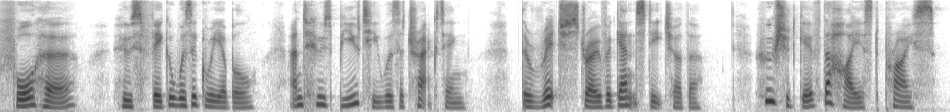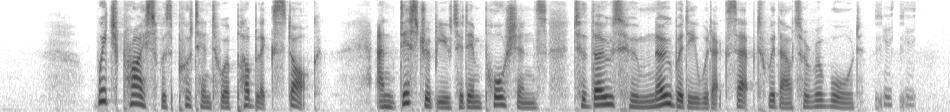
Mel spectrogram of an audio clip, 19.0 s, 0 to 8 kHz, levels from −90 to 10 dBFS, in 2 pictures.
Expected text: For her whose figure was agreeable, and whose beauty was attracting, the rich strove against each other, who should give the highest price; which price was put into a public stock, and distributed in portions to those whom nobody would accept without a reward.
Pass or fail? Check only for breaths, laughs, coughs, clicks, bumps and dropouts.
fail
